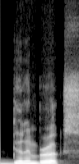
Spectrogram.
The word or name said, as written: Dillon Brooks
